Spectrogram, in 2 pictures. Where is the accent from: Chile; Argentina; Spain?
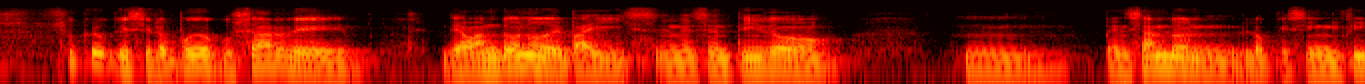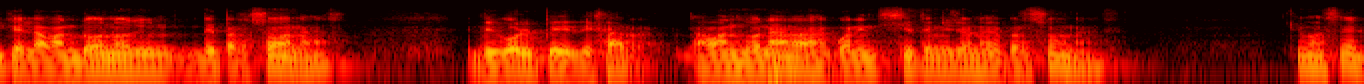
Argentina; yo soy argentino y tengo que mirar primero el ombligo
